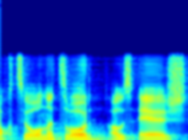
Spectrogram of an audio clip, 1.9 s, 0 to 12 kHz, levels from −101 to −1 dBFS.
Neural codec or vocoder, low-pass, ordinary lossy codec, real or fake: codec, 16 kHz, about 1 kbps, DyCAST, with the encoder's durations; 7.2 kHz; none; fake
